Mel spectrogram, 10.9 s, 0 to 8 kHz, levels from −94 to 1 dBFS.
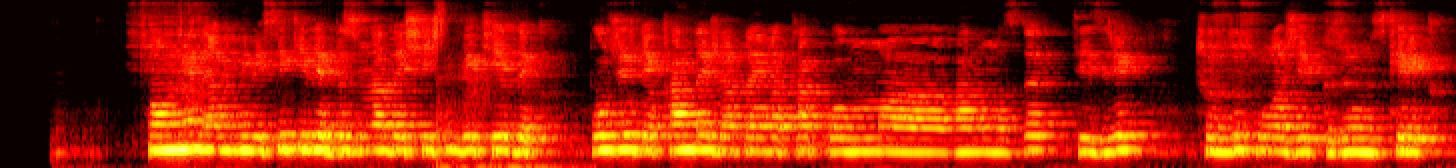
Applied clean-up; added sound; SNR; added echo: neural separator model SepFormer DNS4.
